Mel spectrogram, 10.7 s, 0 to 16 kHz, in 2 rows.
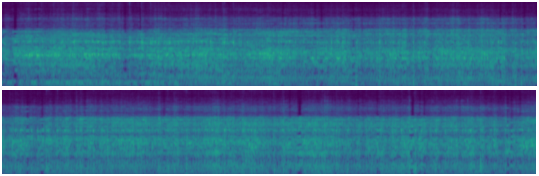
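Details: Mk4 small two-stroke motorcycle idling at home after a 40 km ride, with a harsh, raspy buzz from an exhaust leak at a blown exhaust gasket; engine otherwise running well, no smoke.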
